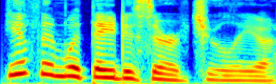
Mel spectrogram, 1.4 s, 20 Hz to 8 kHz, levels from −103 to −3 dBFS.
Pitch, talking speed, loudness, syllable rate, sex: 240 Hz, 260 wpm, -15 LUFS, 6.7 syllables/s, female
